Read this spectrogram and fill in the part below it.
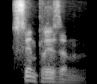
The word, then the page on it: simplism: British English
